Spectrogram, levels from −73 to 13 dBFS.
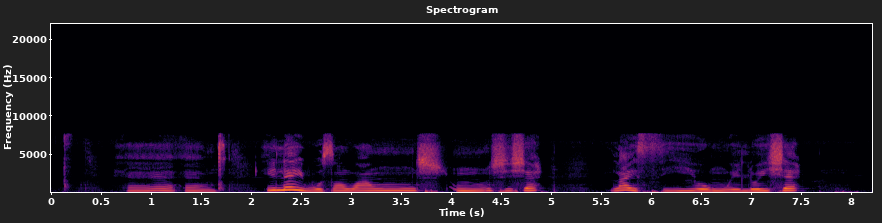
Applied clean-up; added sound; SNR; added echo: none; none; none; none.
